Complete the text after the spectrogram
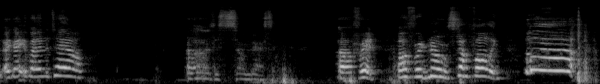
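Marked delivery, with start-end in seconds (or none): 3.4-5.9 loud, high yells of alarm; frantic shouting. Pretend. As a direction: yell desperately after him. Friend keeps falling.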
